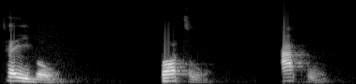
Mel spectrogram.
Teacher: Whenever you have LE at word final position, for instance, in table, bottle, apple, the LE there is realized as U. So the alveolar lateral, which is realized as U, is the sound we have in place of LE in these words.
